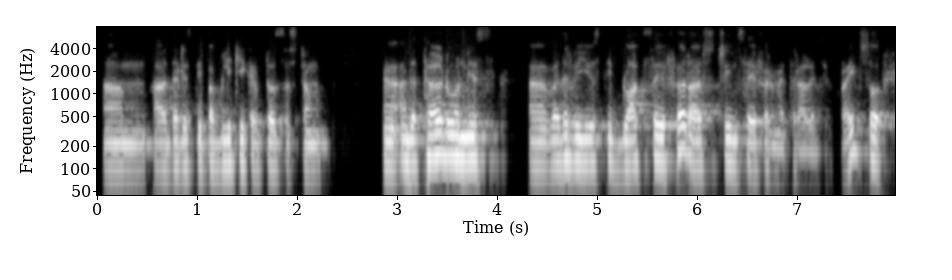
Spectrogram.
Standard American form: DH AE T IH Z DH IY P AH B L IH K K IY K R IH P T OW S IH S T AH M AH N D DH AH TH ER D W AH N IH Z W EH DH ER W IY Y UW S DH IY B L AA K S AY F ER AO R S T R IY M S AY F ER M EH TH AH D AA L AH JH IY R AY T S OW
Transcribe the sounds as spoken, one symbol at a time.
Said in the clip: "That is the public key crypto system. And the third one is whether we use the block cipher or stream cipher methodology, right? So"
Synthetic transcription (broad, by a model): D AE T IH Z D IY P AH B L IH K K IY K R IH P T OW S IH S T AH M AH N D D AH T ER D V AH N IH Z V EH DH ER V IY Y UW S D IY B L AA K S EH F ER AO R S T R IY M S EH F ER M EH T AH D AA L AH JH IY R AY T S OW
